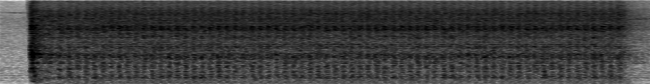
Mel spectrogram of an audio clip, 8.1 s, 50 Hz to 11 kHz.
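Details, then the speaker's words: Nissan 180SX with a 1JZ swap, not started for about 3 years, first start attempt: steady fast cranking for about seven seconds without firing, seemingly with no ignition. The owner suspects old wiring or an unplugged connector. Cranks, no start. "Kayak belum ada ignitionnya gitu. Kita cek dulu, semoga cuma masalah perkabelan doang."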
